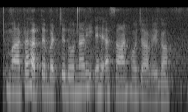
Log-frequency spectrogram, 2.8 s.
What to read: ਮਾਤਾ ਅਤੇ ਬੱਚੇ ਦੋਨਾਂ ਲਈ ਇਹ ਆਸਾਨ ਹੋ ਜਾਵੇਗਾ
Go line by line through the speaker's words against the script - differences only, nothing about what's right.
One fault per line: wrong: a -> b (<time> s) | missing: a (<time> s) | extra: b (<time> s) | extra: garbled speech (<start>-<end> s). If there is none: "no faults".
no faults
